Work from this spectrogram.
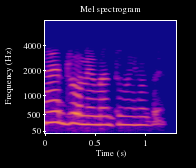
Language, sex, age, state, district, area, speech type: Bengali, female, 18-30, West Bengal, Uttar Dinajpur, rural, conversation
